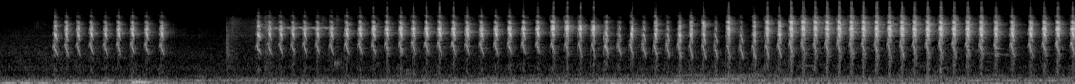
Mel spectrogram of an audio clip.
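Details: Young collared kingfisher calling eagerly: a fast, steady train of sharp, high chattering notes, about four per second, starting after a short pause and running on without break.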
